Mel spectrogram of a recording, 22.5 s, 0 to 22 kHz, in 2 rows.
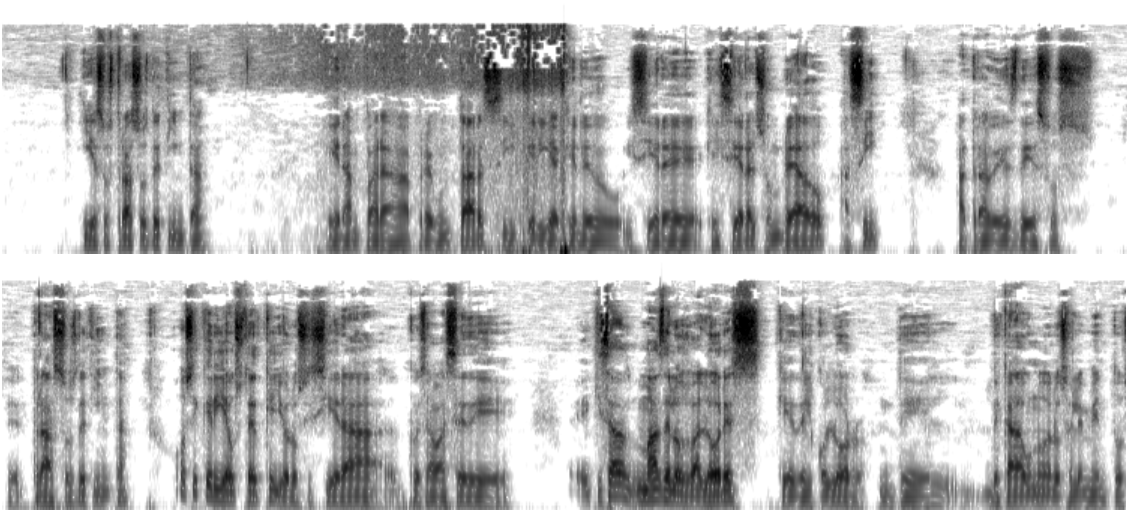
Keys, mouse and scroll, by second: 0.8 click, 2.0 click, 2.4 click, 3.1 click, 3.6 click, 4.1 click, 4.6 click, 5.3 click, 5.9 click, 6.3 click, 6.8 click, 7.3 click, 7.8 click, 8.2 click, 8.7 click, 9.2 click, 9.7 click, 10.1 click, 10.6 click, 11.1 click, 11.8 click, 12.3 click, 12.7 click, 13.4 click, 13.9 click, 14.4 click, 14.9 click, 16.6 click, 17.3 click, 17.8 click, 18.7 click, 19.1 click, 19.7 click, 20.3 click, 20.9 click, 21.4 click, 21.9 click, 22.3 click.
